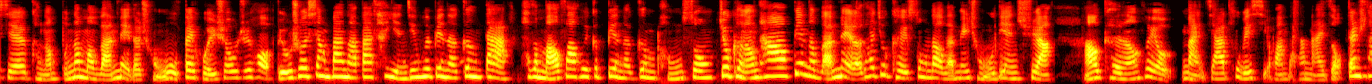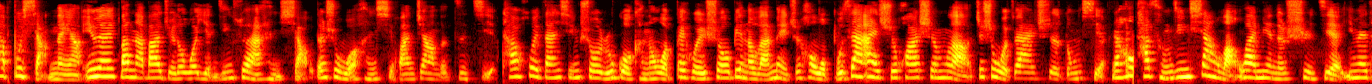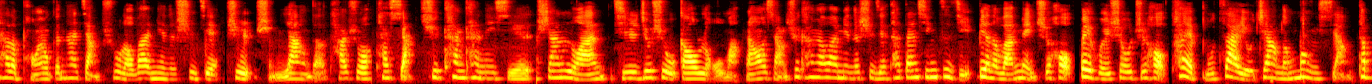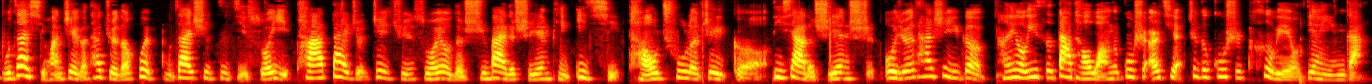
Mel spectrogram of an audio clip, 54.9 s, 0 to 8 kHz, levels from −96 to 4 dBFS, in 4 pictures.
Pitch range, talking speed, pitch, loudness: 205-265 Hz, 340 characters per minute, 235 Hz, -21 LUFS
